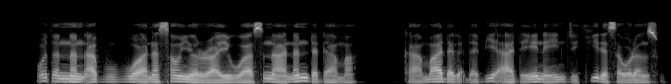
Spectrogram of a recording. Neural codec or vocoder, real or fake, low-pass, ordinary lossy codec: none; real; 7.2 kHz; none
